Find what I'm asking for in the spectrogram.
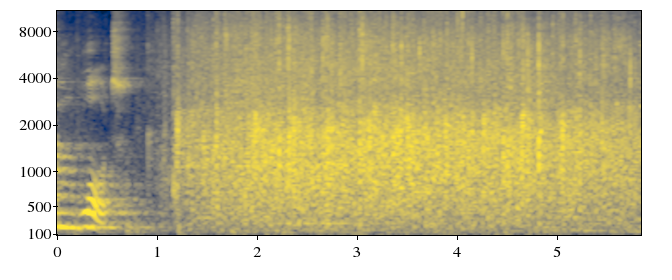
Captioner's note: audience applauding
